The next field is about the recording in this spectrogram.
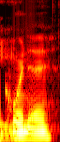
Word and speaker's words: Koine: And I don't know how to say the word. It's K-O-I-N-E. – Koine.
